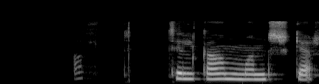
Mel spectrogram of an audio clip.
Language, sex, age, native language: Icelandic, female, 10, Icelandic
